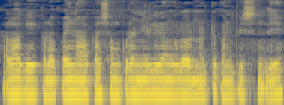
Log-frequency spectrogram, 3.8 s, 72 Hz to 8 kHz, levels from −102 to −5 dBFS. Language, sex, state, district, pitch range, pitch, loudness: Telugu, male, Andhra Pradesh, Sri Satya Sai, 110-115 Hz, 115 Hz, -15 LUFS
